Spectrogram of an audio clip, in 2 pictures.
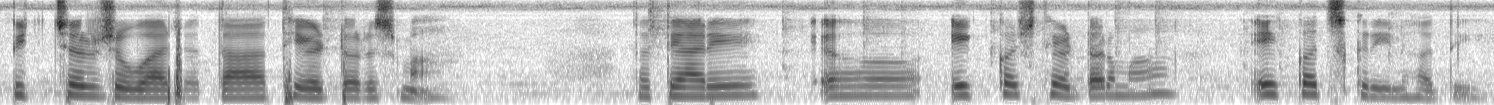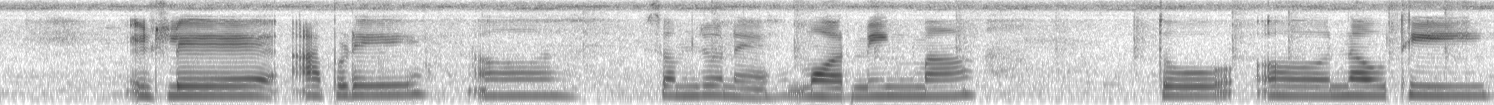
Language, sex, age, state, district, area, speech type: Gujarati, female, 30-45, Gujarat, Valsad, urban, spontaneous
